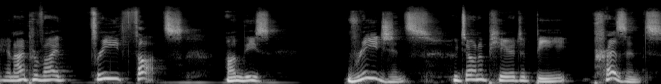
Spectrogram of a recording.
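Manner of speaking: high, ringing proclamation voice; town crier. Acted. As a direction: announce it like a town crier in the square. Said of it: "I'm just gonna start it from the beginning".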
